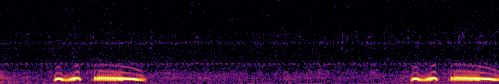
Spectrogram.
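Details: Spotted dove in the bowing 'gù' style, used to stimulate decoy and fresh-caught birds: two evenly spaced phrases, a quick double-wavering note leading into a sustained, gently descending coo, over quiet background hiss.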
